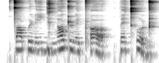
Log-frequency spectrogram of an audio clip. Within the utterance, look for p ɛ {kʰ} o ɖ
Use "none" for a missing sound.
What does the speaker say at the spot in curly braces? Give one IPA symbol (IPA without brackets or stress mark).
kʰ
